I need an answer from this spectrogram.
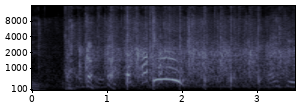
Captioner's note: applause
